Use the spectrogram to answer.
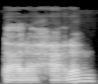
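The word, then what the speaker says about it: Tarara: In Portuguese would be Tarahara, because the R, it has an H sound. Oh. But in English would be Tarahara. So it's just the, like a repetition of the two last syllables of Tara. So Tarahara.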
